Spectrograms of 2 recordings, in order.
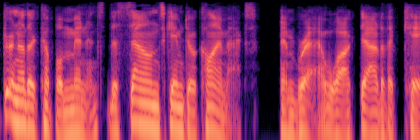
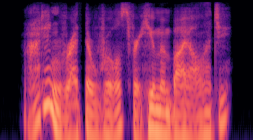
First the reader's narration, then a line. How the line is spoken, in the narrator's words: Jeb whispered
